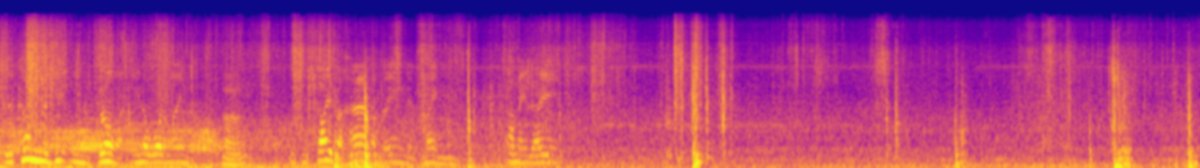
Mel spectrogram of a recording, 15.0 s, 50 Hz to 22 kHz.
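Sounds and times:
bees buzzing: 0.0 - 8.3
knocks and clatters of hive handling: 5.7 - 9.2, 10.0 - 12.2, 13.0 - 15.0.

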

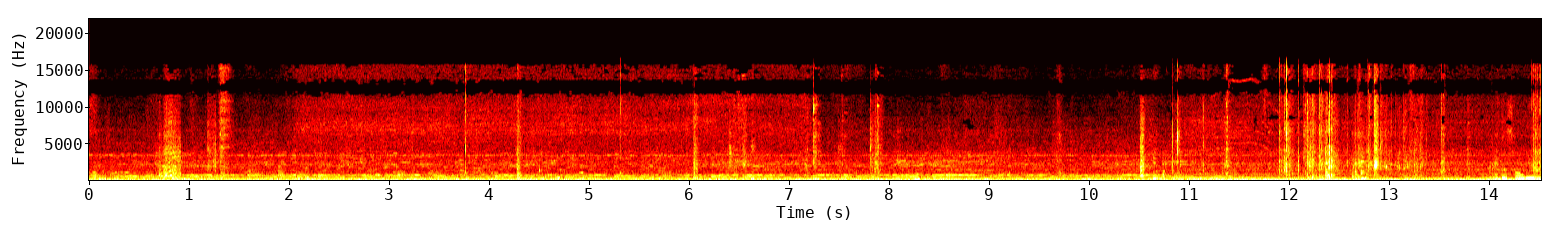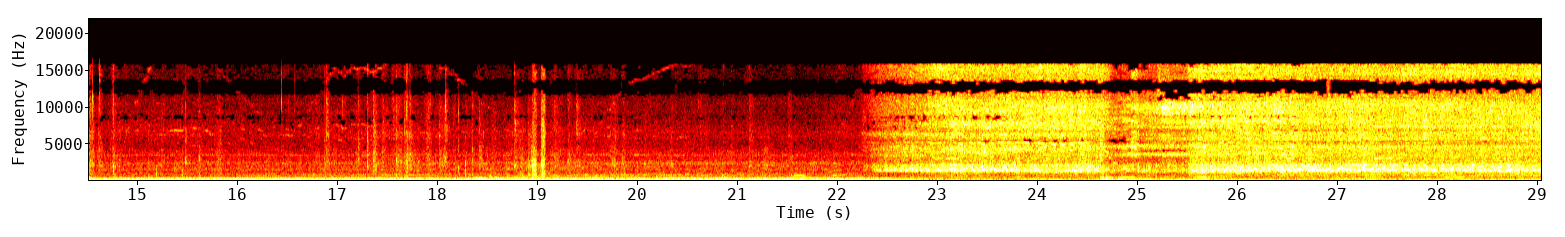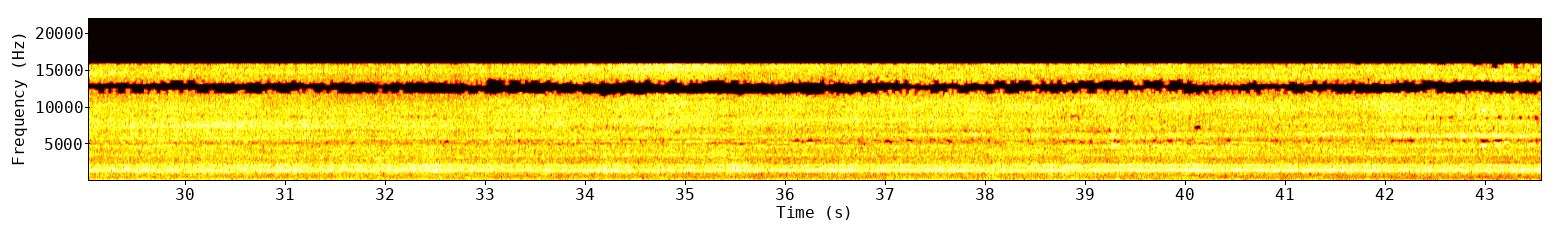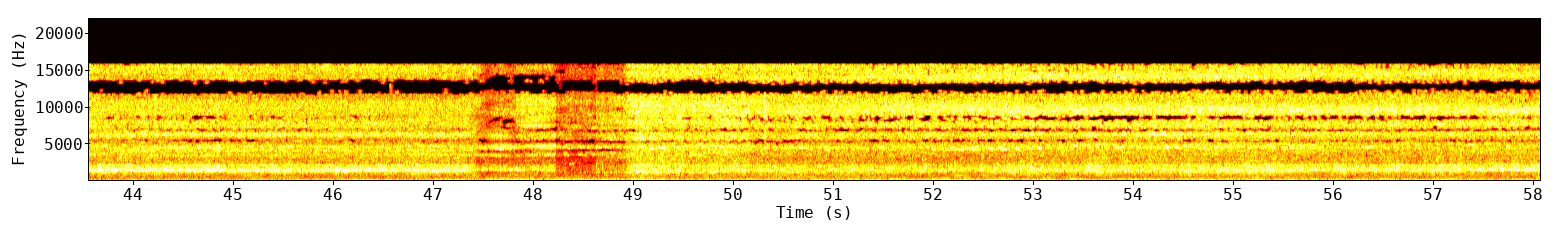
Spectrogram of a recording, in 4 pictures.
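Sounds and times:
dental drill whining: 22.2 - 58.0.

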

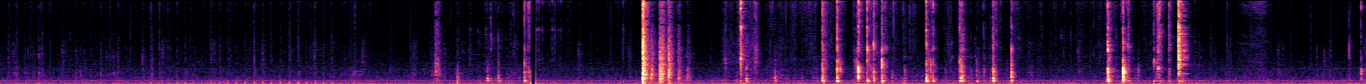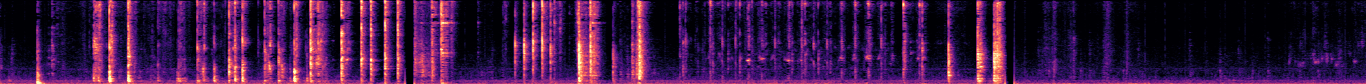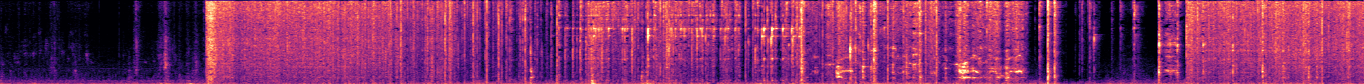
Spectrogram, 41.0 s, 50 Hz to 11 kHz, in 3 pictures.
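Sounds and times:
hot wok hissing: 29.4 - 37.0, 39.2 - 40.9
fork scraping a metal bowl: 33.5 - 37.7.

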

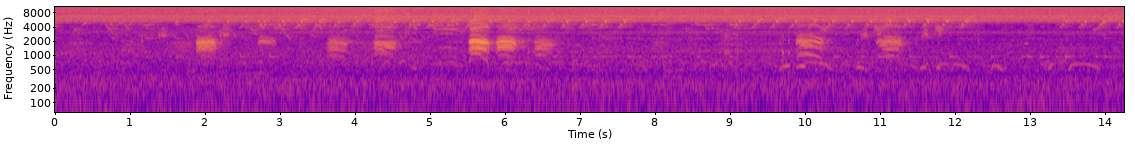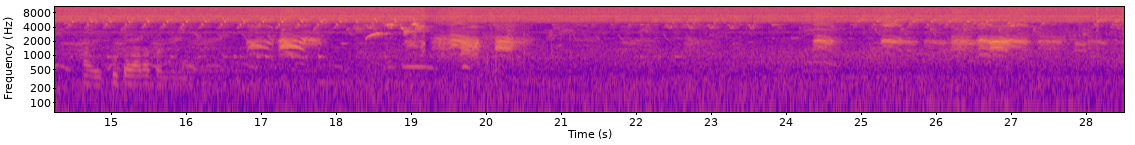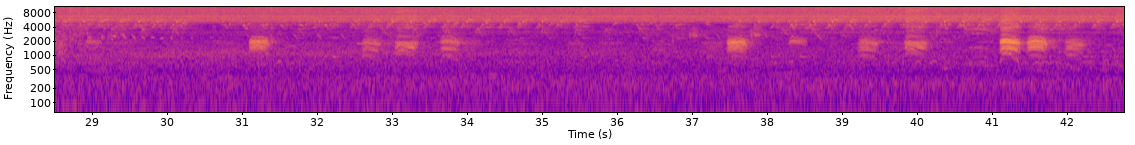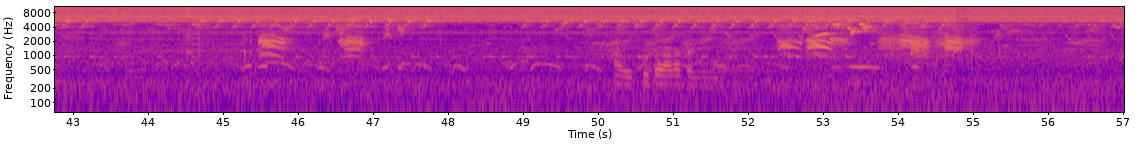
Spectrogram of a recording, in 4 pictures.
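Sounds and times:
steady high-pitched hiss: 0.0 - 57.0
harsh caw-like animal calls: 1.9 - 2.2, 5.5 - 6.7, 19.0 - 20.6, 24.4 - 28.0, 37.4 - 38.5, 41.1 - 42.3, 52.4 - 55.1.

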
